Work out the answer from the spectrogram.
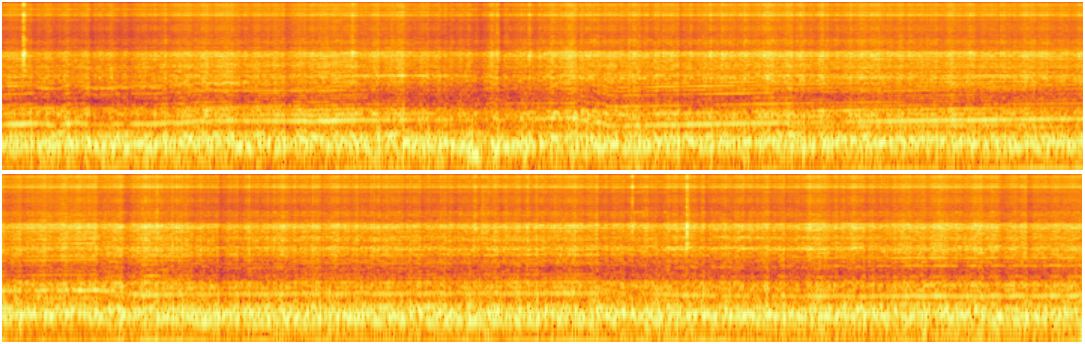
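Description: Racing car engine heard from inside the cabin, running hard at a near-steady high pitch for long stretches, with its tone dropping and changing briefly about eight seconds in and again around sixteen seconds in, over constant road and wind noise.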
